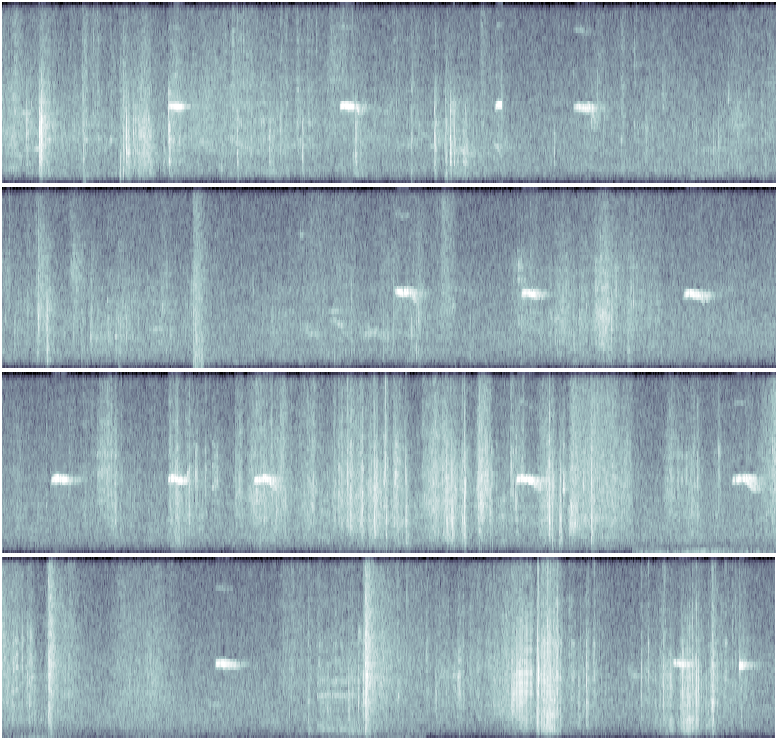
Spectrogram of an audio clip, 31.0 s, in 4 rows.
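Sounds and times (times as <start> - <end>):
sharp rustling crackles: 0.0 - 5.1, 13.0 - 14.4, 16.3 - 30.9
faint outdoor hiss: 0.0 - 30.9
bird chirping: 1.6 - 2.0, 2.8 - 5.0, 5.7 - 6.1, 10.6 - 12.0, 12.9 - 13.2, 14.6 - 14.9, 16.0 - 16.3, 17.1 - 18.4, 20.6 - 21.2, 22.7 - 23.2, 25.3 - 25.7, 29.4 - 30.8.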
